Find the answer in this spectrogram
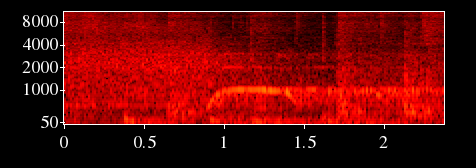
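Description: Live pop-band concert music with drum kit, a singer holding one long high note from about a second in.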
